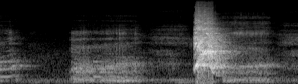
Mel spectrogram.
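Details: Angry Akita growling at another Akita that pays it no attention: a low, rough, harmonic growl swells for about a second, then a sudden sharp bark bursts out, followed by a quieter rumbling tail.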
